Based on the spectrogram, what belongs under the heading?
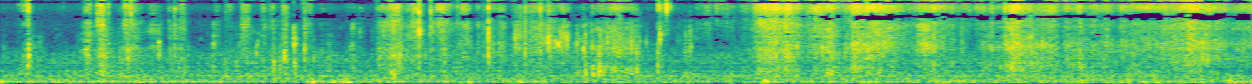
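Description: Faint chewing of a fried chicken sandwich, with small crunches and mouth sounds. About halfway through, paper starts rustling and runs on to the end.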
